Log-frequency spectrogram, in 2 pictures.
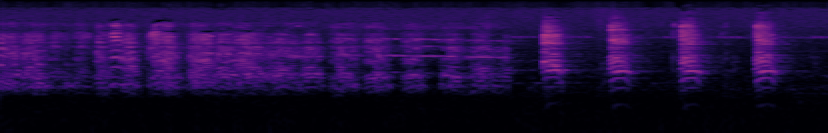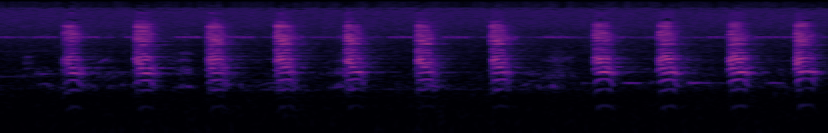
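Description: A goose honks repeatedly, loud nasal blasts about every half second, after a brief stretch of mixed busy farmyard sound at the start.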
